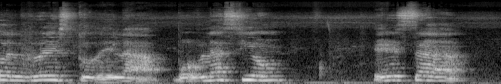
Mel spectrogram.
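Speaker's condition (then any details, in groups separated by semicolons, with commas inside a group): Cerebral palsy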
